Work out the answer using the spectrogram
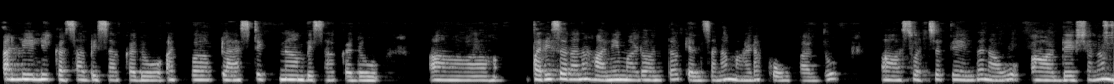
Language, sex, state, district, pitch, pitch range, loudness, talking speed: Kannada, female, Karnataka, Mysore, 205 Hz, 195-225 Hz, -17 LUFS, 115 wpm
